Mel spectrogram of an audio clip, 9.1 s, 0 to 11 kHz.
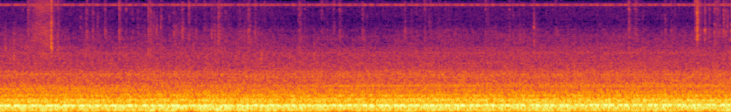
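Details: Ford Ka with suspected worn front wheel bearing, no play or rumble when spun on ramp, NVH road test at low speed up to about 20 mph; low steady droning whoa-whoa hum with faint wavering beat; worn wheel bearing drone.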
